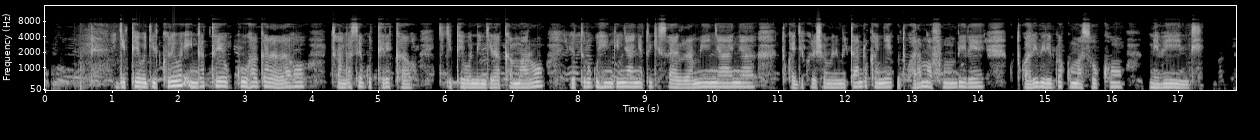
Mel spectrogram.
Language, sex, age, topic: Kinyarwanda, female, 25-35, government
